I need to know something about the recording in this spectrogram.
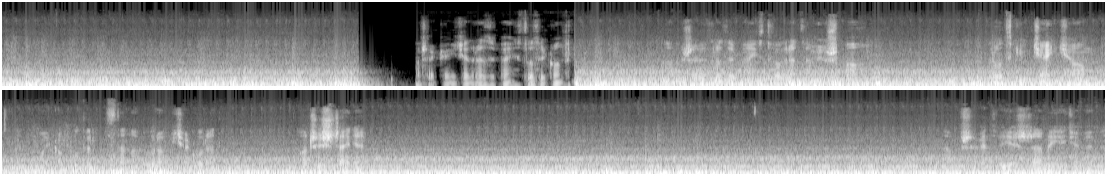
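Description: A diesel locomotive engine drones, heard from inside the cab.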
